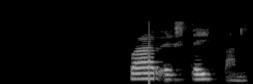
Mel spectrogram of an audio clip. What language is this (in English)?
Icelandic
